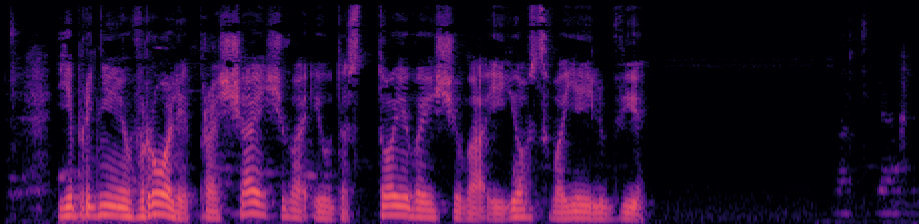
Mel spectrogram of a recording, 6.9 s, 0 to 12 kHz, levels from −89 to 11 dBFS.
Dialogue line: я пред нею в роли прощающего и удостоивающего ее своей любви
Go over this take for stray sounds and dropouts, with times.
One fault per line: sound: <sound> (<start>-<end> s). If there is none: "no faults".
no faults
